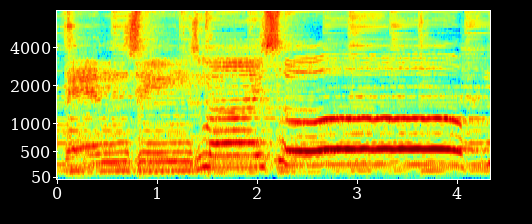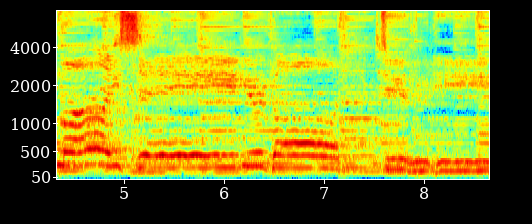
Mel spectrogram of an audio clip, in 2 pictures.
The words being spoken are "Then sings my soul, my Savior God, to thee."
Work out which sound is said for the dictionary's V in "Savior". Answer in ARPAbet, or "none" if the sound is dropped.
V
